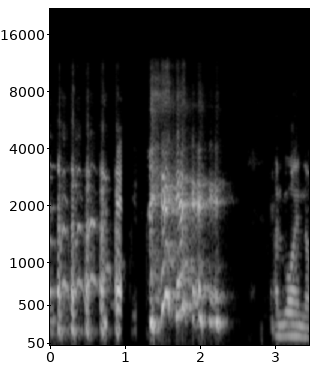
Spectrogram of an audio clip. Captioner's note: laughing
